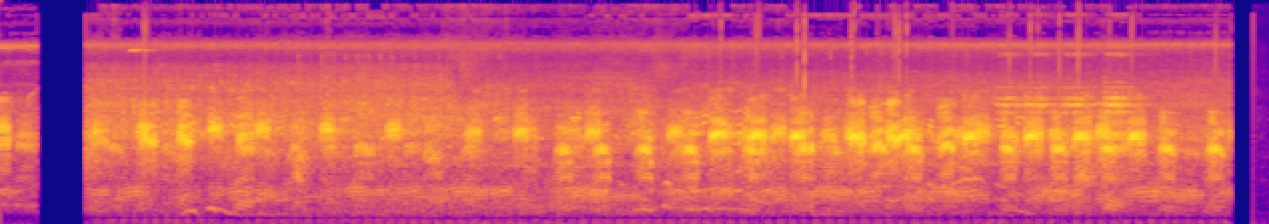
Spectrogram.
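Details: Large yellow frogs, thousands of them appearing one morning after rain on a plot in front of a house at Elookkara; a dense, continuous chorus of overlapping, rapidly repeated croaks, with many callers at once.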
